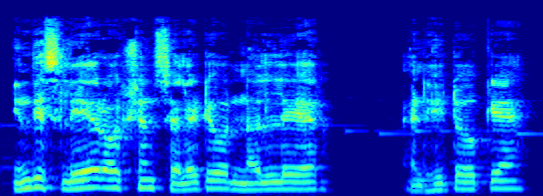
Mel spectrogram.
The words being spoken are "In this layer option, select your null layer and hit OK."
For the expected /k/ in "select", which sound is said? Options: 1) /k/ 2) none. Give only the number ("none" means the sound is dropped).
2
